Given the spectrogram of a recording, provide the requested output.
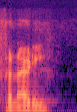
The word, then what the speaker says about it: Fonoti: I've heard Fonoti. Yeah, it's Fonoti.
